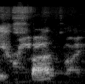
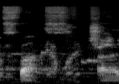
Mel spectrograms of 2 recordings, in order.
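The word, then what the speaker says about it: צפת: Israel city of Safed, pronounced in Hebrew Tzfat or Tzfat.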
